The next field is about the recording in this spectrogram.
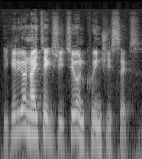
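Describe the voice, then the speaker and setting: A young man streaming a live chess game, commentating as he plays with quick thinking aloud and jokey asides. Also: on the high side, lively intonation, sharp tone. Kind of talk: live commentary while playing.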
